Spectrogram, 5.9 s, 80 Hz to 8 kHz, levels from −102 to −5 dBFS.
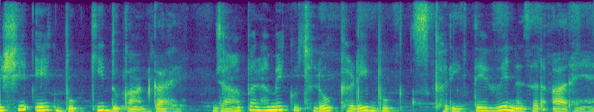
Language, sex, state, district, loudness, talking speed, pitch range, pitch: Hindi, female, Bihar, Saran, -15 LUFS, 200 wpm, 175-235 Hz, 185 Hz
